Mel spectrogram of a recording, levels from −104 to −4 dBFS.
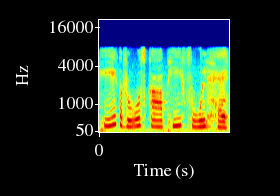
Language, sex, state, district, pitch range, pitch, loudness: Hindi, male, Uttar Pradesh, Lucknow, 215-250 Hz, 225 Hz, -15 LUFS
